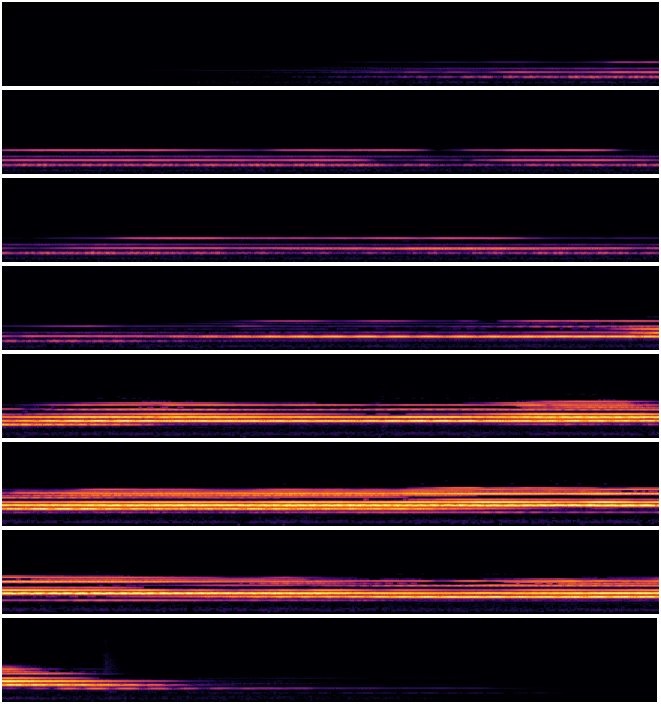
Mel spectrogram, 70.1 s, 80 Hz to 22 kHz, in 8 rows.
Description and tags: dreaming SMETAK - 30.08.2015; ca. 14:00 hr
"dreaming Smetak" is a sound installation for 36 microtonal, aeolian, acoustic guitars based on the original idea and concepts of the composer Walter Smetak (1913-1984). It was a commission of the DAAD Artists-in-Berlin Program for the mikromusik - festival for experimental music and sound art. It took place in the attic of the Sophienkirche in Berlin and was opened for visitation between the 27th and 30th of August 2015.
For this version of it, 18 acoustic guitars were used as active sound sources while other 12 served as loudspeakers – mounted with small transducers –, and the remaining 6 were simply placed as visual objects in contrast to the ironmongery structure of the attic ceiling of the church. The first group of guitars were equipped with contact microphones attached to specially designed preamplifiers. Their sound actor was only and solely the wind.
Aeolian-sound, Aeolian-harp, acoustic-guitar, sound-installation, sound-art, Walter-Smetak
